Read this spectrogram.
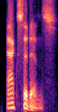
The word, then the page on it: accidence: American English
